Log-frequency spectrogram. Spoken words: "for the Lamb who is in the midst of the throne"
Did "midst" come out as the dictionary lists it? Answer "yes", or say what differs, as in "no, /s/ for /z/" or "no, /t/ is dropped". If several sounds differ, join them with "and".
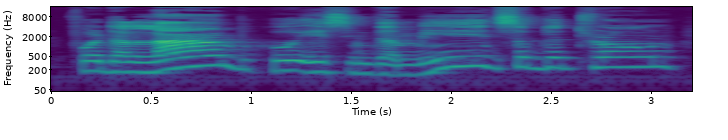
no, /t/ is dropped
